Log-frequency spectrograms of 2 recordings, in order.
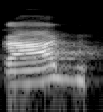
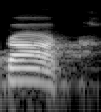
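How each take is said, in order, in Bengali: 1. শব্দটি g ধ্বনি দিয়ে শেষ হয়। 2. শব্দটি k ধ্বনি দিয়ে শেষ হয়। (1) "উচ্চারণ আপনাকে করতে হবে এভাবে কাক দিলা, কয়াকার গ" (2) "উচ্চারণ হওয়ার কথা কাক, কয়াকার ক"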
